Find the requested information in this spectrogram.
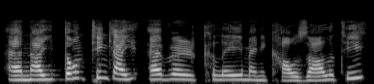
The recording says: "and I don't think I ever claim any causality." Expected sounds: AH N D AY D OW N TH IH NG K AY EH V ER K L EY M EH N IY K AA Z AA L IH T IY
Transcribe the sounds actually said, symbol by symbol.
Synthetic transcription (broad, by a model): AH N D AY D OW N TH IH NG K AY EH V ER K L EY M EH N IY K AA Z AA L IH T IY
